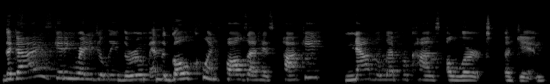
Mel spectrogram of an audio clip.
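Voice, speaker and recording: High-voiced woman telling a wild story. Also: fairly quick, echoey room. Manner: animated, profane storytelling with quoted asides. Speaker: podcast co-host. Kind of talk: casual chat.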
